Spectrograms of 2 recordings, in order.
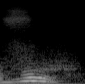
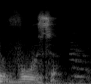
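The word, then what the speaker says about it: vous: say you is a voo please don't say vuz it is a voo this is silent you get it it is not vuz hope you understand this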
